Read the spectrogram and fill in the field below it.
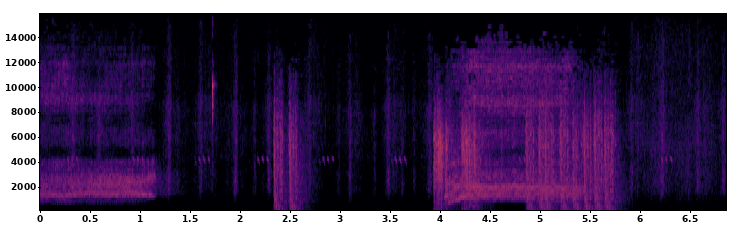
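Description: Gunfire in the video game 7 Days to Die comes as two bursts of rapid shots separated by a lull, loud and close, with other game noise around them and no talking.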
